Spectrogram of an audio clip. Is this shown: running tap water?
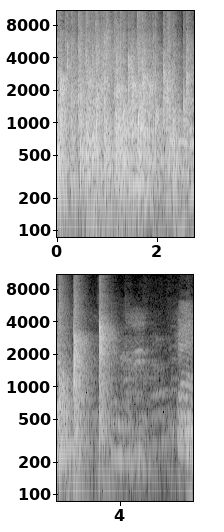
no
